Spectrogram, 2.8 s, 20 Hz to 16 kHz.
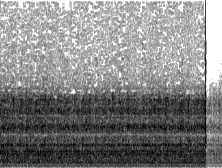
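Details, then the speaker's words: Gerber D200 plotter self-test: X-axis stepper drive buzzes with a steady mid-pitched tone and rough, gritty rumble, staggering, then cuts off; rough-running X drive, cause unconfirmed. "X exhibiting some staggering. Tones are the X drive. Seems to have like a rumble"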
